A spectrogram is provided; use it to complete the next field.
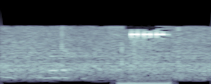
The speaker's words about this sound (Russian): Ваш звонок был переадресован на голосовой почтовый ящик. Можете оставить сообщение после сигнала.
